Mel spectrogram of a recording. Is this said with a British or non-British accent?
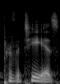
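British. It is said in a British way.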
